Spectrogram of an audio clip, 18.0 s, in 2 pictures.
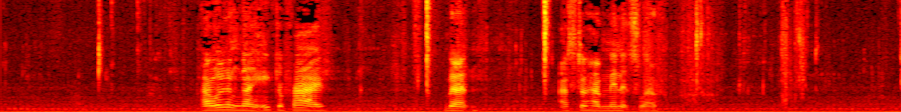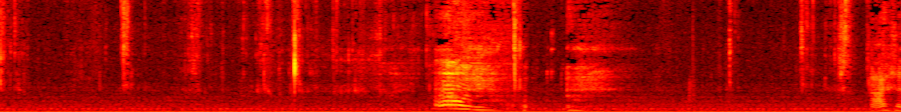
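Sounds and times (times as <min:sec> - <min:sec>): person chewing: 0:00.0 - 0:01.9, 0:03.4 - 0:05.6, 0:06.7 - 0:13.4, 0:15.8 - 0:17.7.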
